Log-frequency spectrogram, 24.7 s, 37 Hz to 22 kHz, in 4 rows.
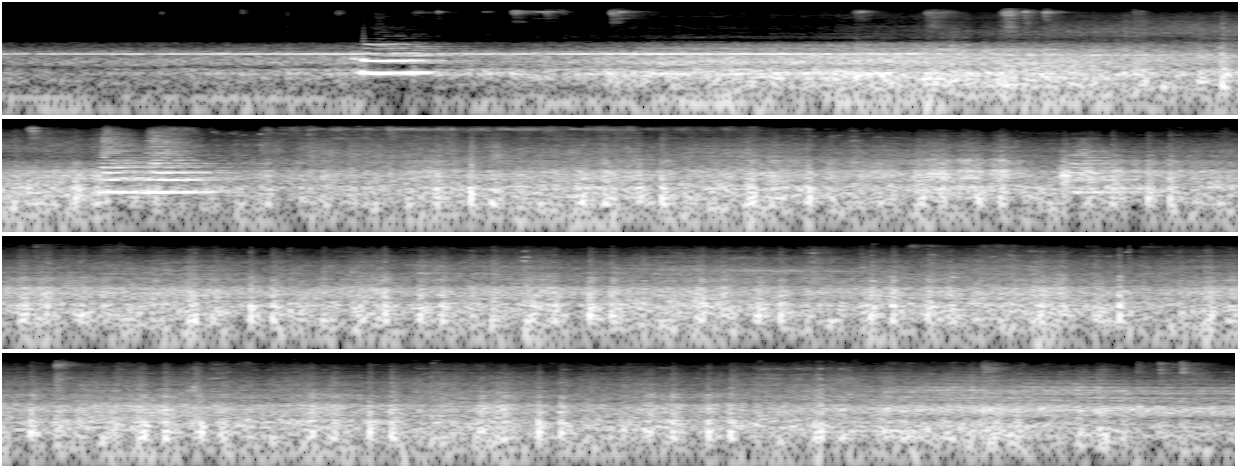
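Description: Indian Railways WAP-4 electric locomotive sounding two short horn blasts as it approaches, about two and seven seconds in. Then its passenger coaches run past at speed with steady wheel clatter and rushing noise.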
